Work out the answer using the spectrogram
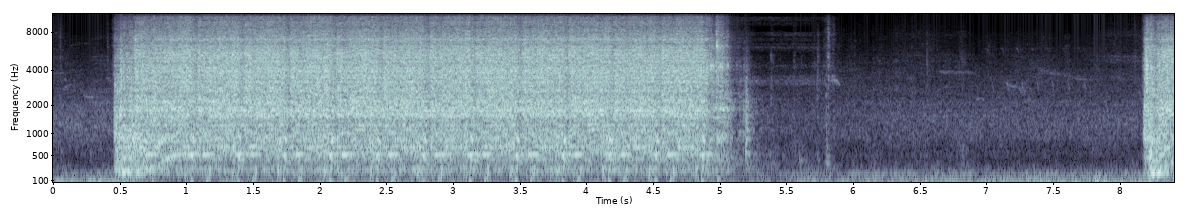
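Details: Yardsman lawn tractor, 15.5 HP Tecumseh engine with plastic-bowl carburetor, after reinstalling the anti-kickback solenoid, on a very weak battery: starter churns about four seconds at roughly three turns a second, never fires, then cranks again; gas not flowing, won't start without priming.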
